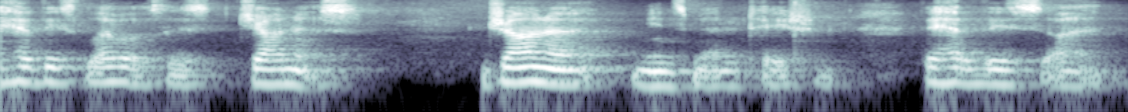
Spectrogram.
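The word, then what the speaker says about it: jhāna: Jhana means meditation. They have these, it's spelled Dhy, but it's pronounced jhana.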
